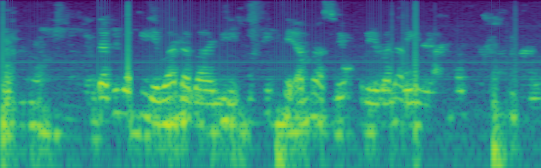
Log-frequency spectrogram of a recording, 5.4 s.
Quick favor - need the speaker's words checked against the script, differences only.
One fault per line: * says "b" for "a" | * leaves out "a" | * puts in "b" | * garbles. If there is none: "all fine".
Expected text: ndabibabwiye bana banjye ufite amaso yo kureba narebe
all fine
